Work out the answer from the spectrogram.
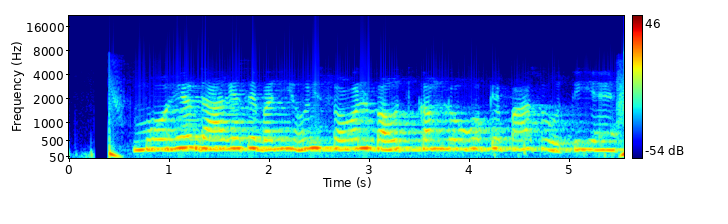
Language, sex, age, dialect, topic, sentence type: Hindi, female, 18-24, Kanauji Braj Bhasha, agriculture, statement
